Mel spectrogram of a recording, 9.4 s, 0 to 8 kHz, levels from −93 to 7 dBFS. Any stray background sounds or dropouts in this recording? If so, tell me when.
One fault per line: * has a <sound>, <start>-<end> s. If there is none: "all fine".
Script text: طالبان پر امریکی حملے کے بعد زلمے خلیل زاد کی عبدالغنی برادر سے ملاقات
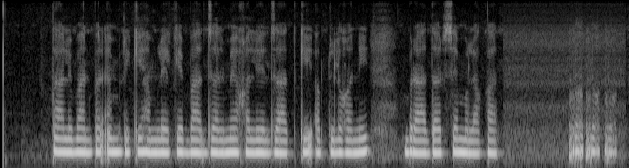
* has a laugh, 8.5-9.3 s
